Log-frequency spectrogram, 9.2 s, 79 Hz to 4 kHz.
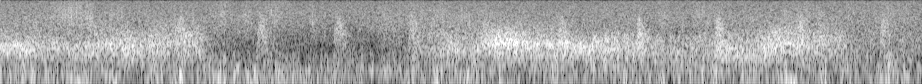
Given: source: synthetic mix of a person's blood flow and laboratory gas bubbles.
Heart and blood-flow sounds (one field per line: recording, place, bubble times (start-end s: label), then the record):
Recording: Doppler ultrasound of blood flow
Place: subclavian vein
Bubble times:
no bubbles
From the record:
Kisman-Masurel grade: 000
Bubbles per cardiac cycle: 0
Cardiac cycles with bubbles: 0%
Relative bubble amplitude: no bubbles discernible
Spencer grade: 0 (complete lack of bubble signals)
